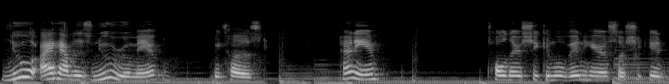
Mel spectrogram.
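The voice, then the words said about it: Congested, stuffed-up voice. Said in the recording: “my allergies are fucking kicking my ass today. You probably hear it in my voice, too.”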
